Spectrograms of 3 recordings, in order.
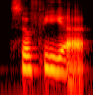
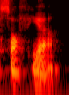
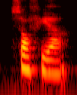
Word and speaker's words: Sophia: And the duchies got so triggered, which I can understand why because I hate it when someone says Sophia instead of Sophia. It's Sophia. Come on, it's not that difficult.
